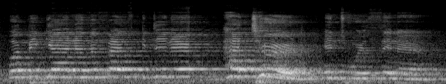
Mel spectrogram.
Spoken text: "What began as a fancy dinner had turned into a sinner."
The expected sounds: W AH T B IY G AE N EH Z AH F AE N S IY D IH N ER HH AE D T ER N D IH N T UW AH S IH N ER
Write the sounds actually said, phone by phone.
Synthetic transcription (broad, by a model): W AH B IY G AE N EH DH AH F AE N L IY D IH N ER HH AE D T ER N D IH N T UW AH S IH N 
